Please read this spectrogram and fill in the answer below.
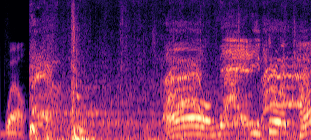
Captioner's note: screaming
